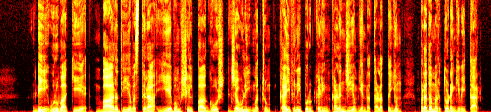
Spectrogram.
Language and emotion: Tamil, neutral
